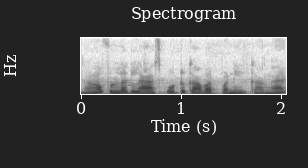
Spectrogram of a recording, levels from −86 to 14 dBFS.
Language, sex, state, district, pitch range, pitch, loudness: Tamil, female, Tamil Nadu, Nilgiris, 215-240 Hz, 220 Hz, -14 LUFS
